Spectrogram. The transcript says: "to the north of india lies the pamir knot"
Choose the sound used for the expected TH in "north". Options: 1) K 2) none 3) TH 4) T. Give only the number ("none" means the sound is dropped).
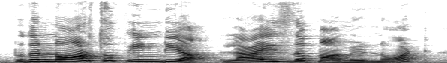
4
